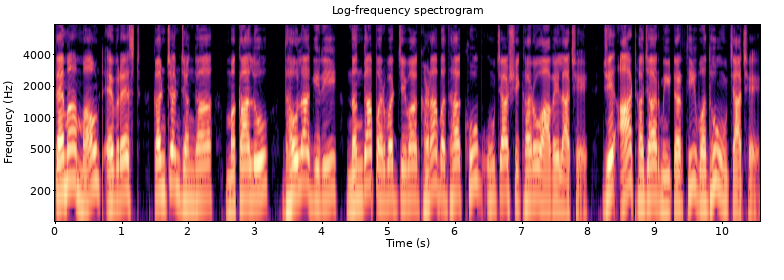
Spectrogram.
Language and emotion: Gujarati, neutral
